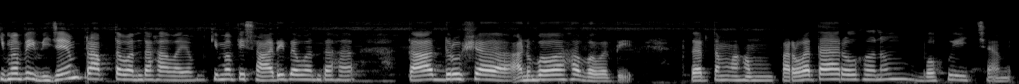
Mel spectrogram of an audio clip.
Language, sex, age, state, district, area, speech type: Sanskrit, female, 30-45, Telangana, Karimnagar, urban, spontaneous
